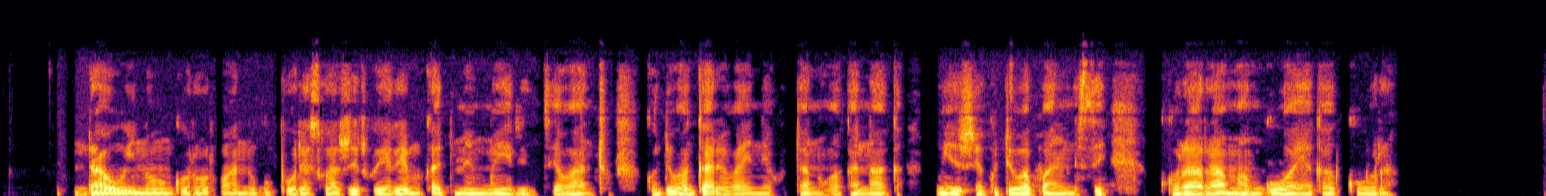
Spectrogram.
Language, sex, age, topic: Ndau, male, 25-35, health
